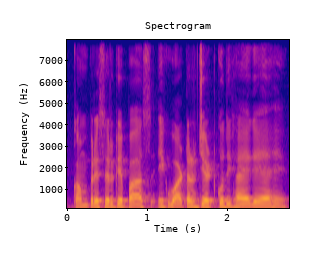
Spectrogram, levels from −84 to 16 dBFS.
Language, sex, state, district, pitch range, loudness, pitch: Hindi, male, Assam, Kamrup Metropolitan, 145-165 Hz, -14 LUFS, 155 Hz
